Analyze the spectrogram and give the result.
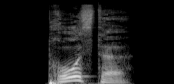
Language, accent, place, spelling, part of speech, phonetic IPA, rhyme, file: German, Germany, Berlin, proste, verb, [ˈpʁoːstə], -oːstə, De-proste.ogg
- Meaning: inflection of prosten: 1. first-person singular present 2. first/third-person singular subjunctive I 3. singular imperative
